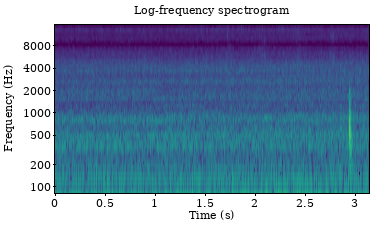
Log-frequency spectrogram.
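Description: Quiet, steady low hum with no knocks or misses, just one brief click; the engine is idling evenly.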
